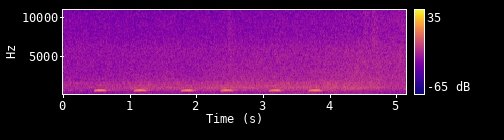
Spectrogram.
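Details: Northern boobook calling at Ichijoji, Sakyo Ward, Kyoto, Japan, on 22 May 2023, captured with a TASCAM DR-100MKIII recorder: six soft, even mid-pitched hoots in a steady series about two-thirds of a second apart, over a quiet hiss.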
